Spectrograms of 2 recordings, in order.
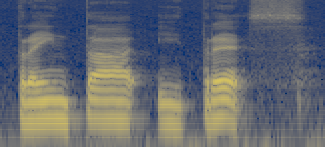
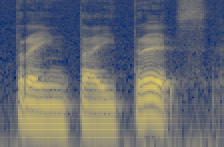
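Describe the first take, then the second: First: Said slower, with the words kept apart. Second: Said faster, with the words run together.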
